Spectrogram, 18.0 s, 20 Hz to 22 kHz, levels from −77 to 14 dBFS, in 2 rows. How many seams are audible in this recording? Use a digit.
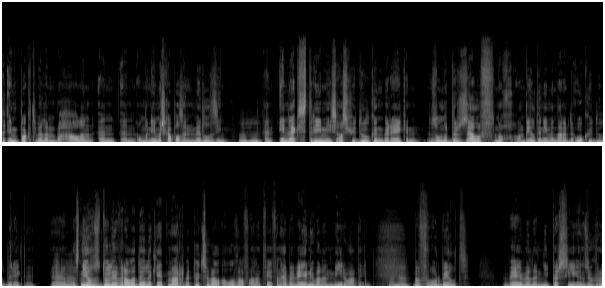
2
